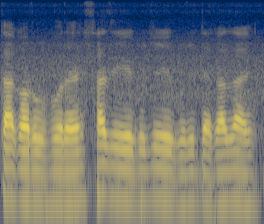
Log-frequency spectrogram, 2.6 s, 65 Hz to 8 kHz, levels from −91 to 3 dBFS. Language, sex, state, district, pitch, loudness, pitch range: Chakma, male, Tripura, Unakoti, 105 Hz, -17 LUFS, 100-110 Hz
